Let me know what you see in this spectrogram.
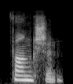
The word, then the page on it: function: Indian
